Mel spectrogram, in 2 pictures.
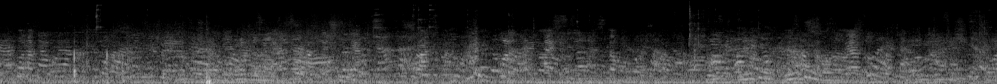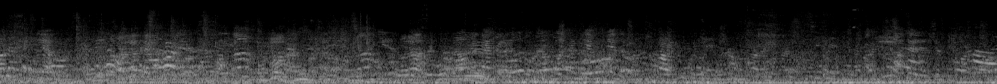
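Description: Steady murmur of many overlapping voices from a crowd milling about outdoors in the 798 art district on October 3, with no single speaker standing out, plus faint footsteps and occasional light clatter mixed into the babble.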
